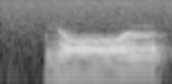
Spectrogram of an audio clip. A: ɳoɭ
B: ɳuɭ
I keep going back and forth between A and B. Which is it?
A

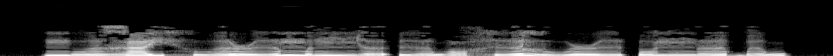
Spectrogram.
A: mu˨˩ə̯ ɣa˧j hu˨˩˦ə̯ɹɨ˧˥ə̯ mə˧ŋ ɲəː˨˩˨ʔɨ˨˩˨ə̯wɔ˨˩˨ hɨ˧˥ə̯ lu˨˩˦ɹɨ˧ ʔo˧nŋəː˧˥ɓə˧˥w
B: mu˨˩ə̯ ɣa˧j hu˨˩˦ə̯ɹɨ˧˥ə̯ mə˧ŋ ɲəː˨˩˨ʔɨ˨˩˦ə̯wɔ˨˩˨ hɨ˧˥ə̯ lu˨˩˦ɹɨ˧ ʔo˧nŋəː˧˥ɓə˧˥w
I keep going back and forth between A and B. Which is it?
A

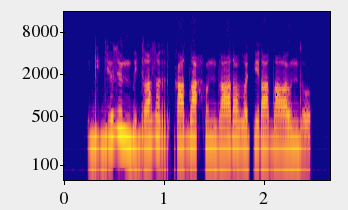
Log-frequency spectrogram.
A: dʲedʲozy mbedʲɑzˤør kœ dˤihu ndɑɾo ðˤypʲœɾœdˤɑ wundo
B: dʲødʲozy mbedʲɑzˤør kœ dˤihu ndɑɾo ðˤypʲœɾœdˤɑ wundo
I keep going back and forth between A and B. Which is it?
B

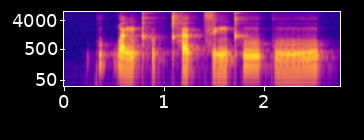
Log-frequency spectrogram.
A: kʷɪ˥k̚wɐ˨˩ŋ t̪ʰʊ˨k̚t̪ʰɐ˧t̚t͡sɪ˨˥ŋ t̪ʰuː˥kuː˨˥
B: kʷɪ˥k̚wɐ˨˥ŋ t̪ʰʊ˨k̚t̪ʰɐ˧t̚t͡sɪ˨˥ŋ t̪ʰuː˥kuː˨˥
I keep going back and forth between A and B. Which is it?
B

